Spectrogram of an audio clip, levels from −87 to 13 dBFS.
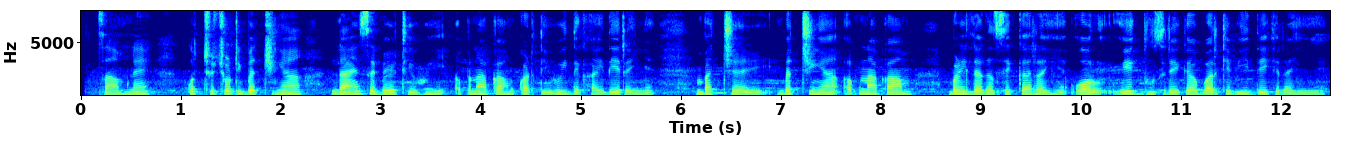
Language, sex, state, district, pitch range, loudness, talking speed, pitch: Hindi, female, Uttar Pradesh, Hamirpur, 180-205 Hz, -32 LUFS, 170 wpm, 190 Hz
